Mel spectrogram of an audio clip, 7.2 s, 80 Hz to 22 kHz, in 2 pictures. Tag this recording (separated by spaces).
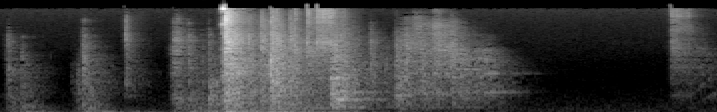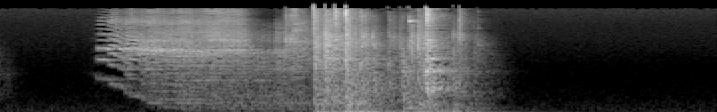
close SGH-6 open metal Zoom locker H5 squeaky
